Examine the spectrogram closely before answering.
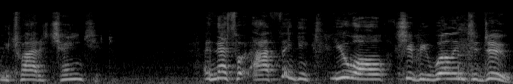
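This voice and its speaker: A woman speaks in an American accent. Her pitch is high, with ordinary pitch variation. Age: 80s+. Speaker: political activist. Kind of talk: legislative hearing testimony. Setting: committee hearing room. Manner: unscripted, speaking from the heart.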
